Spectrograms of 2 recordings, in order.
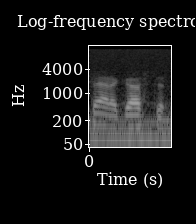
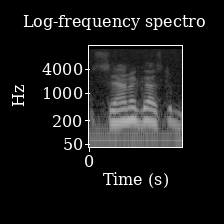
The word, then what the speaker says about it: San Augustin: But everybody in the area pronounces it San Augustine now. San Augustine.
